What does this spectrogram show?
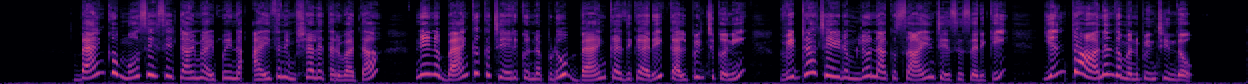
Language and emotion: Telugu, happy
